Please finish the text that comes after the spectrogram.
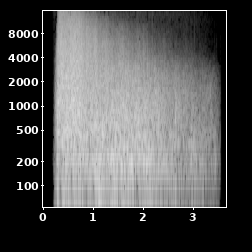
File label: thunder noise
